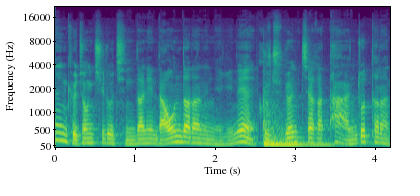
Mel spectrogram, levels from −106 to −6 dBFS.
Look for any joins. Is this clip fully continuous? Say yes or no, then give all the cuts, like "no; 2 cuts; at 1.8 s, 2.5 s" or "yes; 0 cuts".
yes; 0 cuts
